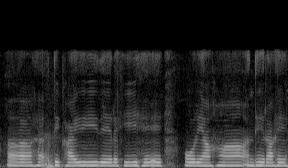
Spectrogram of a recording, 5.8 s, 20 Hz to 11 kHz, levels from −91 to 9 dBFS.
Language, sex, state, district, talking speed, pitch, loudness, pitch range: Hindi, female, Chhattisgarh, Bilaspur, 85 wpm, 210 Hz, -26 LUFS, 205-215 Hz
